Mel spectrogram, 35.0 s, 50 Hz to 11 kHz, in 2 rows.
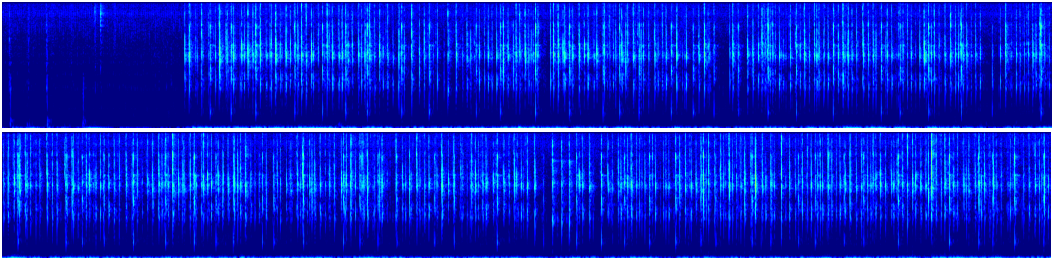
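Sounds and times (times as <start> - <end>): mechanical keyboard typing: 3.0 - 34.9.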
